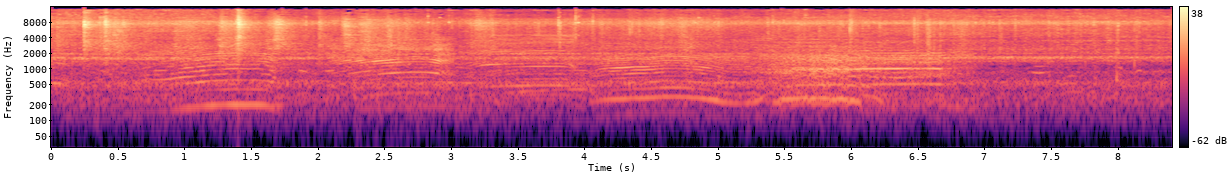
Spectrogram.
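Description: Cattle bawling: several long, overlapping moos that rise and fall in pitch, from about a second in until near the seven-second mark. A few sharp knocks sound in the first second and a half.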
